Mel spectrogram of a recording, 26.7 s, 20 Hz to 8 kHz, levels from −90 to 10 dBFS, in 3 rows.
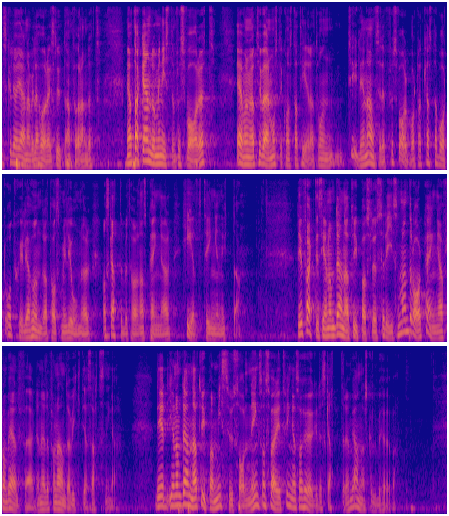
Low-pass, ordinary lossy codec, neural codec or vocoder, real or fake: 7.2 kHz; Opus, 64 kbps; none; real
